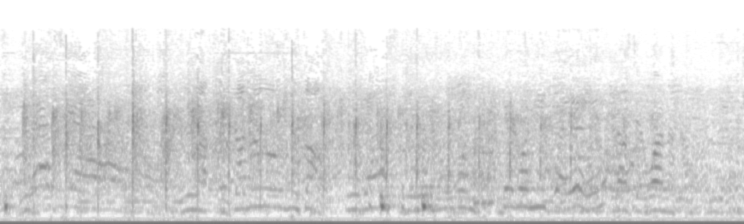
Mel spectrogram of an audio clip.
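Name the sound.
audience applause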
